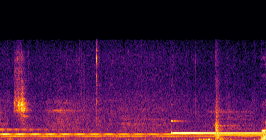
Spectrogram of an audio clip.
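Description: Wind chimes ringing: several clear metal tones overlapping and slowly dying away, with fresh strikes about two and a half seconds in.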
